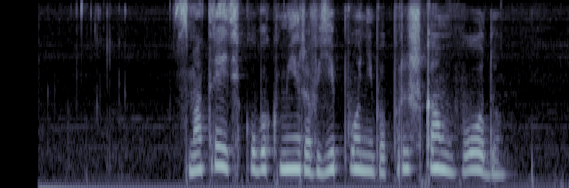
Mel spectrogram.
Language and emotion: Russian, positive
